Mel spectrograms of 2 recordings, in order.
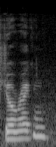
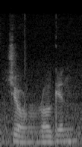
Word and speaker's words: Joe Rogan: Not that I feel ill-informed, but who is Joe Reagan? Joe Rogan. Joe Rogan. I guess I pronounced that wrong.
